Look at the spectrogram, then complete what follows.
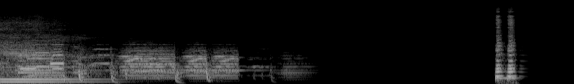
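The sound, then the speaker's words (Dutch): A car horn blares in a long, loud, steady honk that breaks up and fades over about three seconds, then a short double toot sounds after a pause. No one speaks. “Het lijkt alsof je in de, in, de, auto zit. Eh, gaat er een keer ja, toeter.”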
